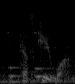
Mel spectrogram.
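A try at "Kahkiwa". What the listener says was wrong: It's an H, my dude.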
